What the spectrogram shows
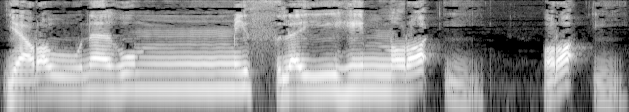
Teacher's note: مثلا عندنا كان في هذه الصفحة لو أحب إنسان أن يقف أو ضاق نفسه وقف اضطراري أو اختباري لا يتعمد رأي، لو أحب أن يقف يرونهم مثليهم رأي، سيجتمع في النطق عندئذ همزة ساكنة وياء ساكنة، فعلى القارئ أن يحسن الجمع بينهما باللطف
